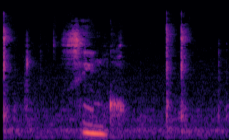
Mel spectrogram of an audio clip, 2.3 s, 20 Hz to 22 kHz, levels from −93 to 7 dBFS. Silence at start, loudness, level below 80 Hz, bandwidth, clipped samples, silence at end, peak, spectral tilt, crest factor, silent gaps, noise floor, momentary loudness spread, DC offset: 0.05 s; -36 LUFS; -82 dBFS; 16 kHz; under 0.1%; 0.4 s; -18 dBFS; -3 dB/octave; 20 dB; none; -55 dBFS; 20 LU; under 0.1%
